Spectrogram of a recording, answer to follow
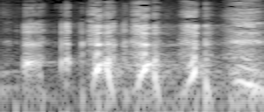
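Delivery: airy high laugh, quiet; breathy laugh. Real, not acted. Guide laughing at her own joke about paying again.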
